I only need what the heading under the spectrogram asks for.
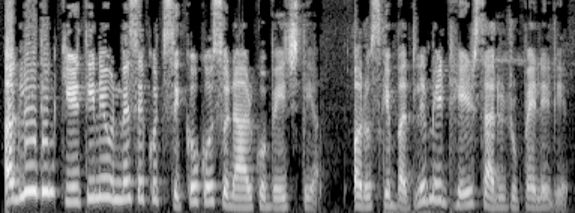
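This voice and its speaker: A woman tells a story in scripted narration. Her voice sits at an average pitch for a woman, in the role of storyteller. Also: big pitch swings, a little fast, a little mellow.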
